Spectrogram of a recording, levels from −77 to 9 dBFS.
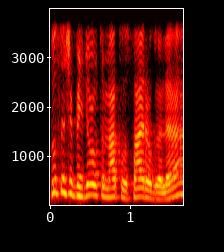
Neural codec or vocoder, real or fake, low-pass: none; real; 3.6 kHz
